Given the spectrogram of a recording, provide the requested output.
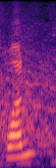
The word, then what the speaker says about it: Juan: My name is Juan. It's spelled J-U-A-N.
